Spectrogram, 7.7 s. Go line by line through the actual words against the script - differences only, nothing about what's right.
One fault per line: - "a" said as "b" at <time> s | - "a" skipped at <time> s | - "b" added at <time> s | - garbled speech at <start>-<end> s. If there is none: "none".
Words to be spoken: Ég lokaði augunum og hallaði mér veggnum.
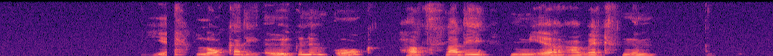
- "að" added at 5.8 s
